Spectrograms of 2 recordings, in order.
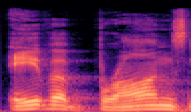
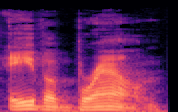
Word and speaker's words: Eva Braun: Also, OP clarifies, I actually didn't know this, but apparently in German, Eva Braun's name, I thought it was pronounced Eva Braun, is pronounced Ava Brown.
